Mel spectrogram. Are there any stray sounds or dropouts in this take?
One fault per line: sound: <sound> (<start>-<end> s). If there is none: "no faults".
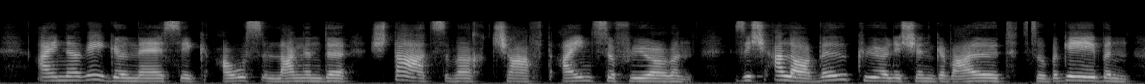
sound: dropout (10.3-10.3 s)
